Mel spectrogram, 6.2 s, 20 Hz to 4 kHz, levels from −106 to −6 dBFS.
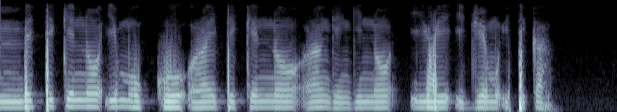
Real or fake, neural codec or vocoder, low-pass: fake; vocoder, 44.1 kHz, 128 mel bands every 256 samples, BigVGAN v2; 3.6 kHz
